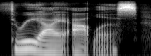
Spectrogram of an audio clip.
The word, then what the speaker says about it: 3I/ATLAS: So, when they publish a paper concerning an object called Three Atlas, pronounced Threeey Atlas, we have to pay attention.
